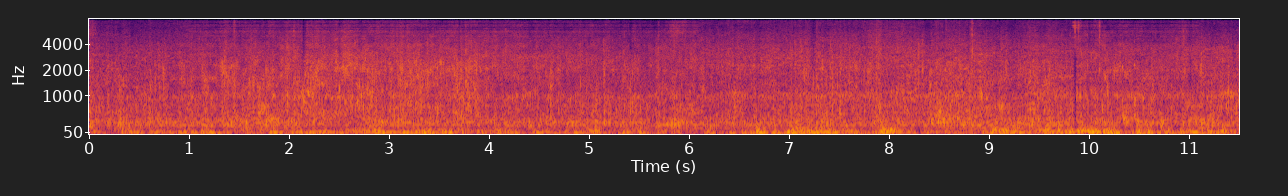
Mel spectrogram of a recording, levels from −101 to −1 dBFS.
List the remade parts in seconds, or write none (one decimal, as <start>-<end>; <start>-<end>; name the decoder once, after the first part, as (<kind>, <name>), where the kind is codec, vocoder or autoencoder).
1.0-6.1 (codec, HILCodec); 9.9-11.1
